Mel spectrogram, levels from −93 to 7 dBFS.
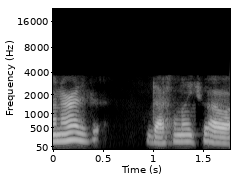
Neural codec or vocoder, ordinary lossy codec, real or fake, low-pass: codec, 16 kHz, 2 kbps, X-Codec, WavLM features, trained on Multilingual LibriSpeech; AAC, 16 kbps; fake; 3.6 kHz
